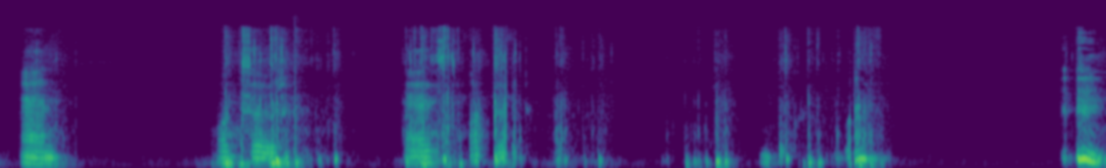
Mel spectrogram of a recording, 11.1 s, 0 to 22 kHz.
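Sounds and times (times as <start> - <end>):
man speaking: 0.2 - 0.7, 2.2 - 3.0, 4.0 - 5.3, 7.6 - 8.8.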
